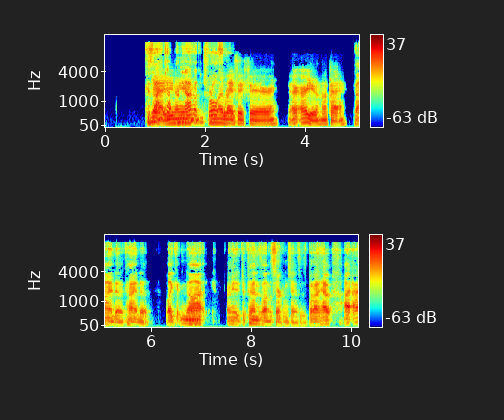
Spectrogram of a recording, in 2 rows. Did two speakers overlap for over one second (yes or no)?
yes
